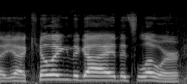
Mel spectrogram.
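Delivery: ordinary talk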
